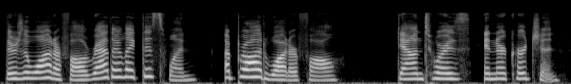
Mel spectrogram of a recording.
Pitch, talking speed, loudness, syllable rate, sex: 255 Hz, 125 wpm, -16 LUFS, 5.4 syllables/s, female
